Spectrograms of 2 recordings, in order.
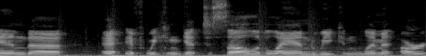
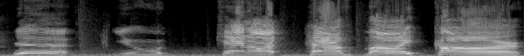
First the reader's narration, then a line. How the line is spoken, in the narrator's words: he yells in rage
